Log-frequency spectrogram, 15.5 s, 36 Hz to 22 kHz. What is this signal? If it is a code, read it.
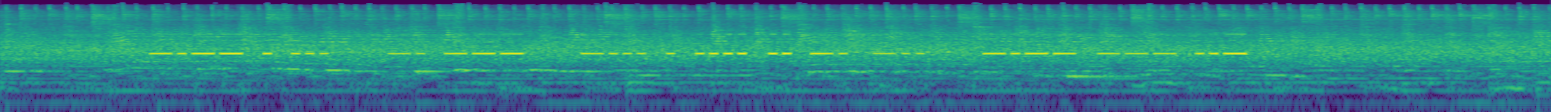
Morse code, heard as a keyed tone, hand-sent with a paddle, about 17 wpm, 1020 Hz, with heavy radio static, fading and a narrow filter. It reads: YES NO BEHIND YOU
